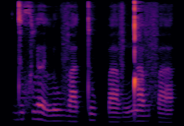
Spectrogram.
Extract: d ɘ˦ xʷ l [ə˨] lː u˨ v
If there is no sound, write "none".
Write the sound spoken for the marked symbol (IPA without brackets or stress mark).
ə˦˨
